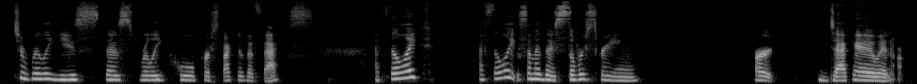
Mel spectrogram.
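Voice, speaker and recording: Dry and close with no echo, the recording holds a woman's fairly high-pitched voice in a Southern US accent. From US South. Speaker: art instructor. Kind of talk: tutorial. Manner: casual, meandering with fillers.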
